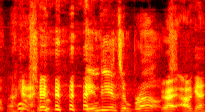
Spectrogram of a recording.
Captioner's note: laughs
